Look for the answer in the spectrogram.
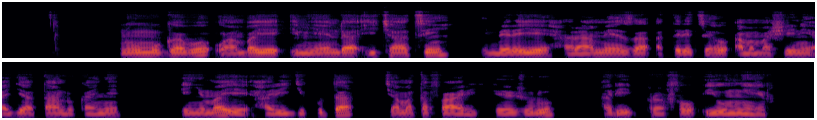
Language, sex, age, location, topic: Kinyarwanda, male, 25-35, Kigali, health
